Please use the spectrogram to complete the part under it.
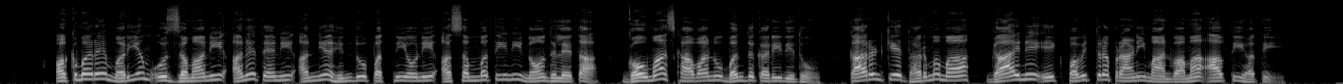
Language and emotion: Gujarati, neutral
